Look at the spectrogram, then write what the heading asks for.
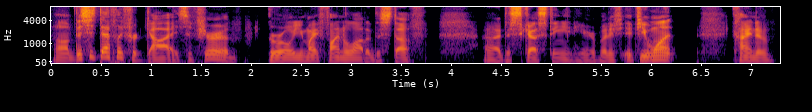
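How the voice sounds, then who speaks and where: A man's voice: on the low side, expressive, fairly quick, no echo, clean studio sound. A man co-hosting a podcast in casual chat, informal and sweary, repeating phrases for emphasis as he gives recommendations. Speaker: podcast co-host.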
